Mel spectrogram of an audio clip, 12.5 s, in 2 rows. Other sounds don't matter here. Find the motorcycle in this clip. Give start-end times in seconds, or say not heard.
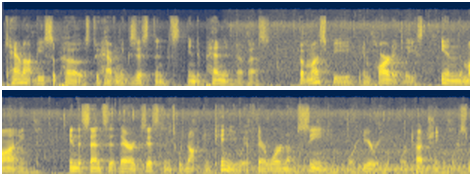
7.8-12.4.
